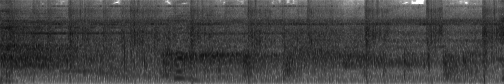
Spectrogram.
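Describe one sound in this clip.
Footsteps tread at an even pace.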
